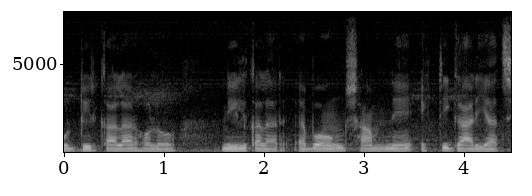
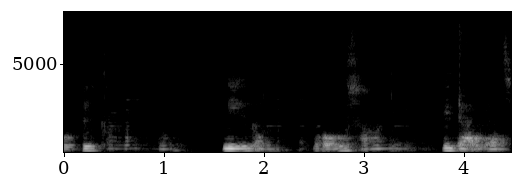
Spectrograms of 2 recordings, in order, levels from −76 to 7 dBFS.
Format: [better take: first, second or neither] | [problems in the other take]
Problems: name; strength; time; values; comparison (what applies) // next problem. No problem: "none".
first | noise reduction (neural mask model DeepFilterNet 3)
